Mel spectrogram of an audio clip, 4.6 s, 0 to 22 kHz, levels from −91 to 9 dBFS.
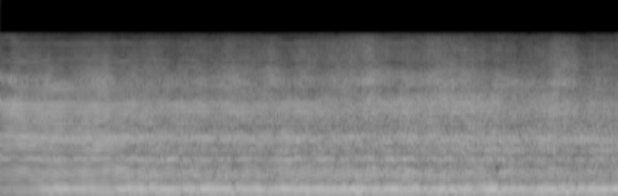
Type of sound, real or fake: fake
